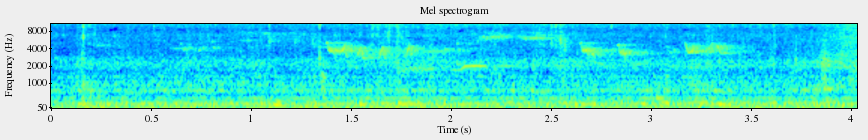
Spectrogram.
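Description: Faint, steady outdoor background noise with a few soft, indistinct high sounds in the middle and no distinct event.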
